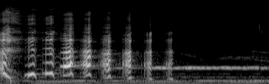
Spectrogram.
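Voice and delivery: very high evil cackle; evil witch cackle. Acted. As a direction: shriek a witch laugh.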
